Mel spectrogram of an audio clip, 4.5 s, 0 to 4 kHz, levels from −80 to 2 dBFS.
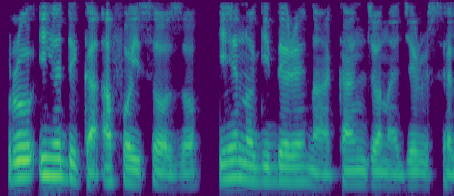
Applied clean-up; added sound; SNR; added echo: neural mask model Resemble Enhance denoiser.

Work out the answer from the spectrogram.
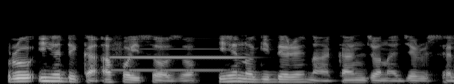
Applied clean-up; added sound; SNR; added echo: classical method log-MMSE.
